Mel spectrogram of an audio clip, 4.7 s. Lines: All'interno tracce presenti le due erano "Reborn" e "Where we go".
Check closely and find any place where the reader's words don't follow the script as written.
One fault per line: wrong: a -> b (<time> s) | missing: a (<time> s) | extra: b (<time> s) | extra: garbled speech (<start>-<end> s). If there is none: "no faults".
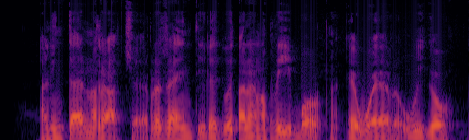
no faults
